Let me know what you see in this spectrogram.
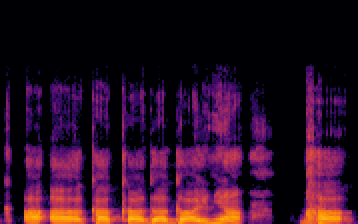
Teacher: ఇవి కంఠం నుండి వచ్చినవి అ క ఖ గ ఘ ఇన్య హ ఇవన్నీ కూడా కంఠం నుంచి వచ్చాయి కాబట్టి కంఠ్యాలు అని పిలుస్తాము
